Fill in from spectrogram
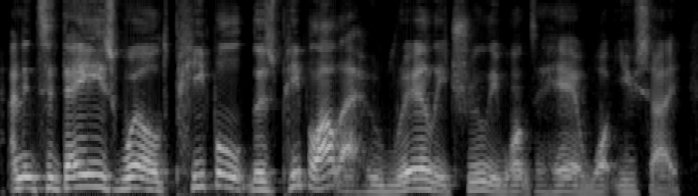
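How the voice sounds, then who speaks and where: A man's voice: mid-range voice, normal speed, a little mellow. A young man giving a casual motivational talk to his viewers, emphatic, with frequent "right?" tags and stumbling restarts. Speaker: vlogger on online business.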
